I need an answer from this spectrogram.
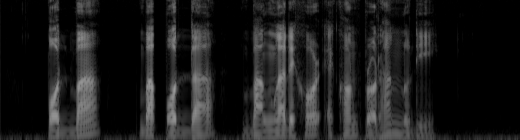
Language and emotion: Assamese, neutral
